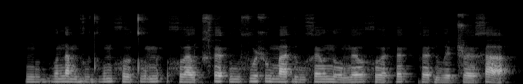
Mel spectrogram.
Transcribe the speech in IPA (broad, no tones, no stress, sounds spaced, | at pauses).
ŋ u bʱ o n a m ɡ u dʱ u m χʷ œ tʷ œ m | χʷ a o̯ t͡ɕʰ œ ʔ u sʷ œ ʂ u m a ɗ u x œ o̯ n o ŋ œ o̯ χʷ œ h œ kː œ ɗ u e̯ ʈ͡ʂ œ x a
